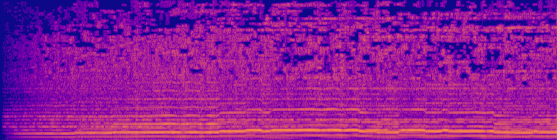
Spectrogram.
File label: new notification ringtone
